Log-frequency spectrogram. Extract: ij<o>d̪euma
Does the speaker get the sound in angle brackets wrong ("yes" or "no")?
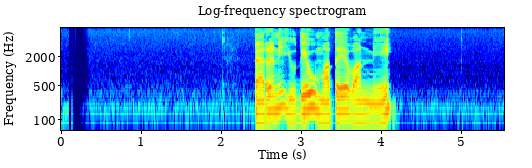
yes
